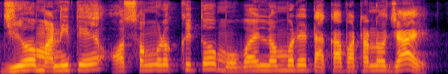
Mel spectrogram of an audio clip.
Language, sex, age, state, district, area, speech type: Bengali, male, 45-60, West Bengal, Paschim Bardhaman, urban, read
